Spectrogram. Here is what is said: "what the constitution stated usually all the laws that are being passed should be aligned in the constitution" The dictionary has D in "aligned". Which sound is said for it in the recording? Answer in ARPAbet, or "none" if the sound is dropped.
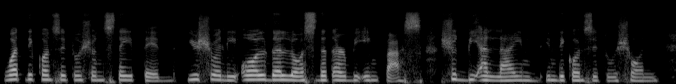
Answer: D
